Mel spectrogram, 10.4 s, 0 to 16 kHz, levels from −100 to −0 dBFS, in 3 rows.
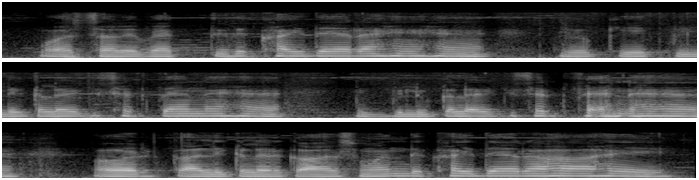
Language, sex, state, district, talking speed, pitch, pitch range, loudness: Hindi, male, Uttar Pradesh, Budaun, 180 wpm, 140 Hz, 130-150 Hz, -35 LUFS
